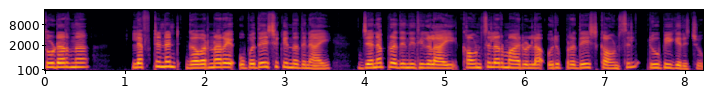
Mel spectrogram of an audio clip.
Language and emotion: Malayalam, neutral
